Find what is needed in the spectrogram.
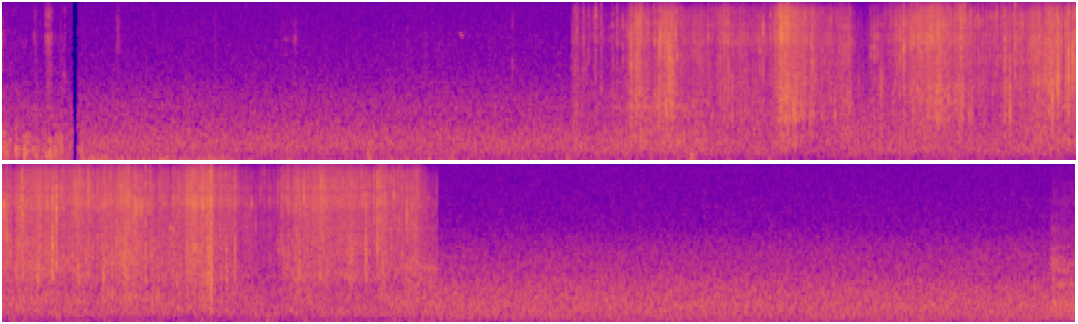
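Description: Crackly rustling and crunching of dry leaves and brush in uneven spurts, starting about four seconds in and stopping abruptly about seven seconds later.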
